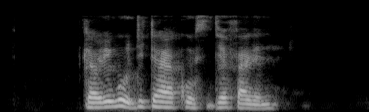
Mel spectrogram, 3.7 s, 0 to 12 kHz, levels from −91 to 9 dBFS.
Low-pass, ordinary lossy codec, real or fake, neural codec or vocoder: 7.2 kHz; MP3, 64 kbps; fake; codec, 16 kHz, 4 kbps, FreqCodec, smaller model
